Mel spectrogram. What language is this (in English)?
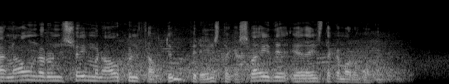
Icelandic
